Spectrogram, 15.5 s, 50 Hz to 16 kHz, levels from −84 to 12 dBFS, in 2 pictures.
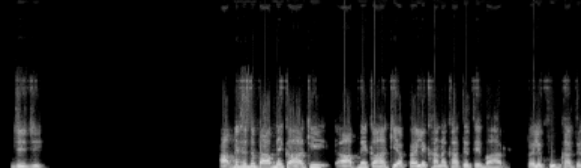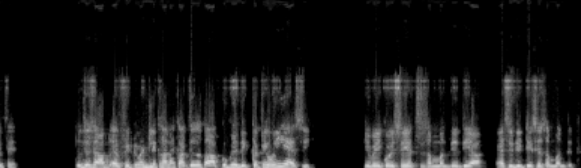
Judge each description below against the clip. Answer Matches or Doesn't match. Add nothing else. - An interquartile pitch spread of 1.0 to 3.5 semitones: Doesn't match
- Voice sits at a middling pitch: Matches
